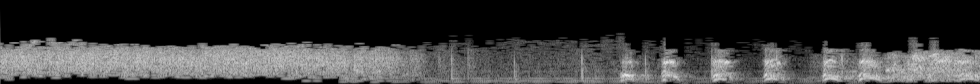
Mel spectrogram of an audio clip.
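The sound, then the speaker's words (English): A great Dane barks in a quick run of loud, evenly spaced woofs mixed with whimpering, following several seconds of steady hiss-like noise. “Oh, wait till Charlie sees this great Dane I got him.”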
